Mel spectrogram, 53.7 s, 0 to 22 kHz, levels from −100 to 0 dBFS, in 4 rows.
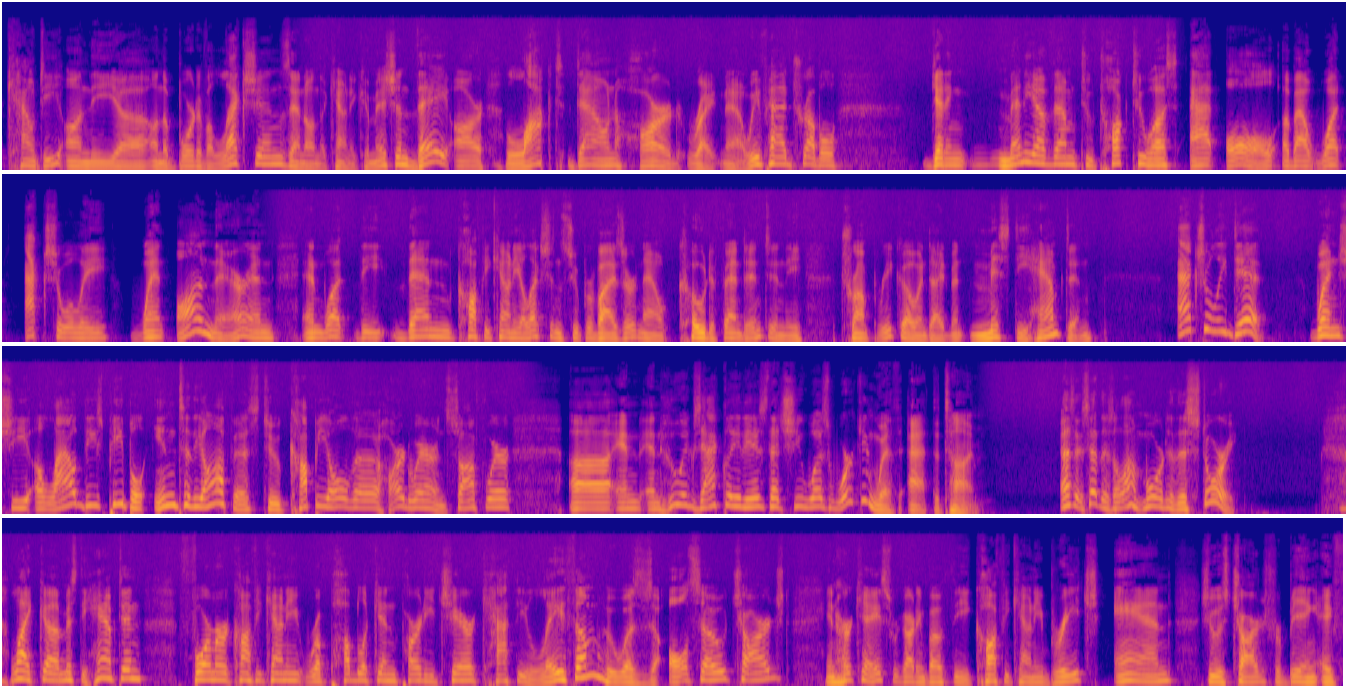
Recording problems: hiss; faint; from 3 to 12 s, from 16 to 32 s and from 37 to 50 s; 30 dB below the speech

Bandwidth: 14.5 kHz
